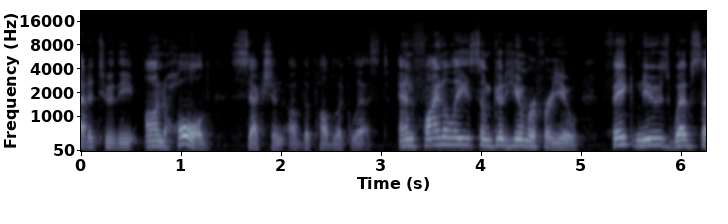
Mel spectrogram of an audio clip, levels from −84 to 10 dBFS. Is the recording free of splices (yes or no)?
no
